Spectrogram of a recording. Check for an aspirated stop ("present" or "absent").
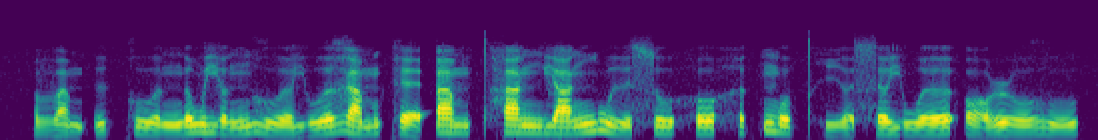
present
